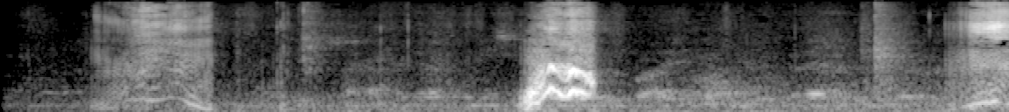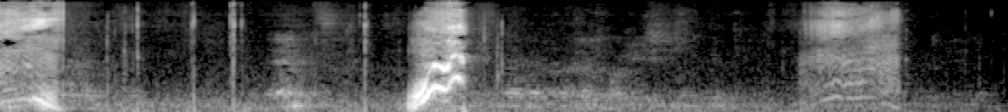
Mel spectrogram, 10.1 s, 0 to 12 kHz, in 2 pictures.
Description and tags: It describes the sound given by a bag being closed. It can be easely heared that particular deep sound while the higher one does it as well. This record has been taken at UPF, taller's building in the computer classrooms.
UPF-CS13, case, bag, zip, close, campus-upf, open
